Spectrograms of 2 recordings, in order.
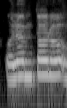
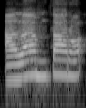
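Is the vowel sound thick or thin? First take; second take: thick; thin. First: The vowel is thick and rounded. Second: The vowel is thin and open. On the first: The speaker calls it wrong. "tidak boleh tebal ya ... Alam taro nggak boleh" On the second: The speaker calls it right. "tapi alam taro a ya"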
